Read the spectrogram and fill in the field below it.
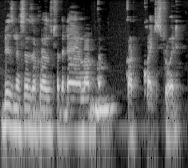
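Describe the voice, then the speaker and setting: A man's voice: on the low side, level tone, normal speed, breathy edge, low-quality recording. Man running a tabletop game. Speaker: game master. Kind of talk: narrating a tabletop game and voicing characters.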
